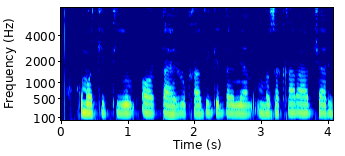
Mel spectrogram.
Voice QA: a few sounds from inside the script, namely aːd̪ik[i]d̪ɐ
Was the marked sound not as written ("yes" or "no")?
yes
